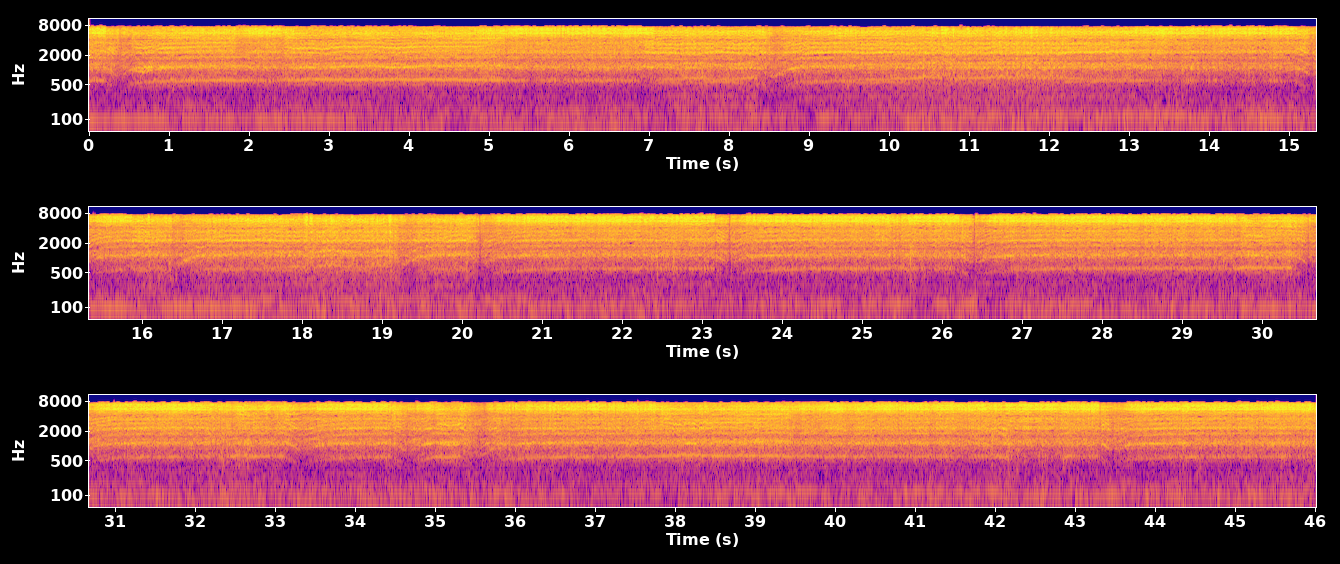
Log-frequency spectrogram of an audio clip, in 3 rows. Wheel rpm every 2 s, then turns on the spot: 150, 160, 160, 160, 140, 160, 160, 150, 150, 140, 150, 150, 160, 150, 160, 150, 150, 130, 150, 160, 160, 160, 160.
none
